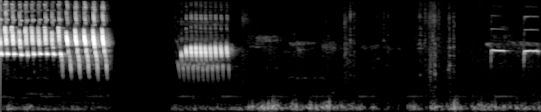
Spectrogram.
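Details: Canary master song, Pati, Central Java, for coaxing stalled or young canaries to sing: one bright trill, a short buzzy phrase after a pause, then low background rumble with only faint high notes.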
